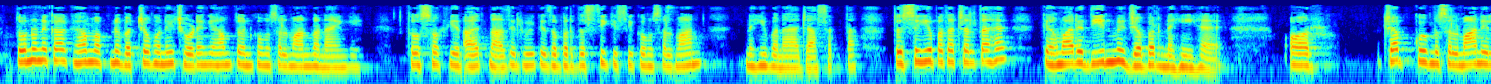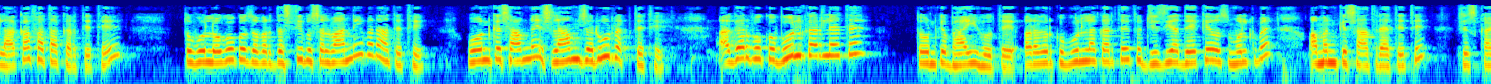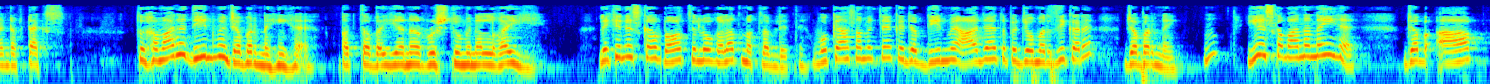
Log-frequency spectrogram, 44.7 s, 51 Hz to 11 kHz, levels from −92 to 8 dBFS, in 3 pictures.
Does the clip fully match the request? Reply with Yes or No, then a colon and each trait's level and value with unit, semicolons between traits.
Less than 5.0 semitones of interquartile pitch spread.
No: average, 5.3 semitones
